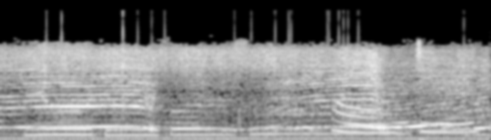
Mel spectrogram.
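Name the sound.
cows mooing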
